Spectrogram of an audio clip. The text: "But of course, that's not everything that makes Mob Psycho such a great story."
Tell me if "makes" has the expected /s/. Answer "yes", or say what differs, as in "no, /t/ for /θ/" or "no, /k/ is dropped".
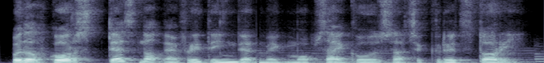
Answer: no, /s/ is dropped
